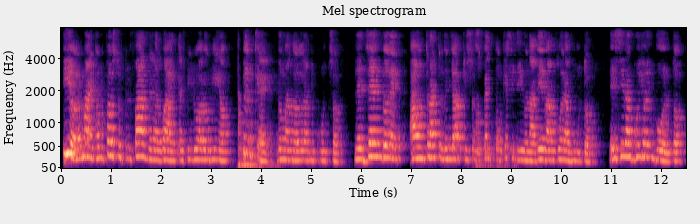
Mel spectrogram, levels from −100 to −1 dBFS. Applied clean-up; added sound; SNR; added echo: neural mask model DeepFilterNet 3.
